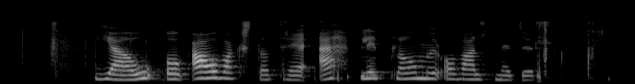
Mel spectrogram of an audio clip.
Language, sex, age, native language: Icelandic, female, 11, Icelandic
